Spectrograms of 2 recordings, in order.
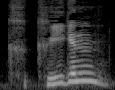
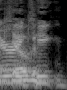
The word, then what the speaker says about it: Keoghan: I like I always mess up how to say his name, but it's Keegan? Oh, Barry Keoghan.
